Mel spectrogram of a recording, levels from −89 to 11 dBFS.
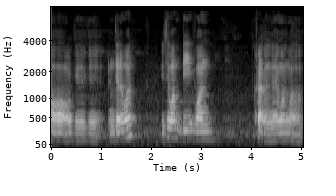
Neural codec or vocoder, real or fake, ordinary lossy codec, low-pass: none; real; none; 7.2 kHz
